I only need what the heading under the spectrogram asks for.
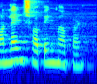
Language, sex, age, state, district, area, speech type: Gujarati, female, 18-30, Gujarat, Valsad, urban, spontaneous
